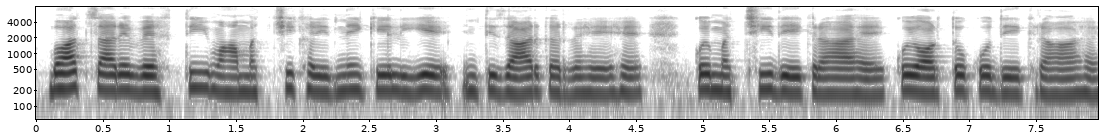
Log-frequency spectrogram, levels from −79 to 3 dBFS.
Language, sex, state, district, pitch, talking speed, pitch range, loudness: Hindi, female, Bihar, Kishanganj, 185 Hz, 175 wpm, 175-195 Hz, -21 LUFS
